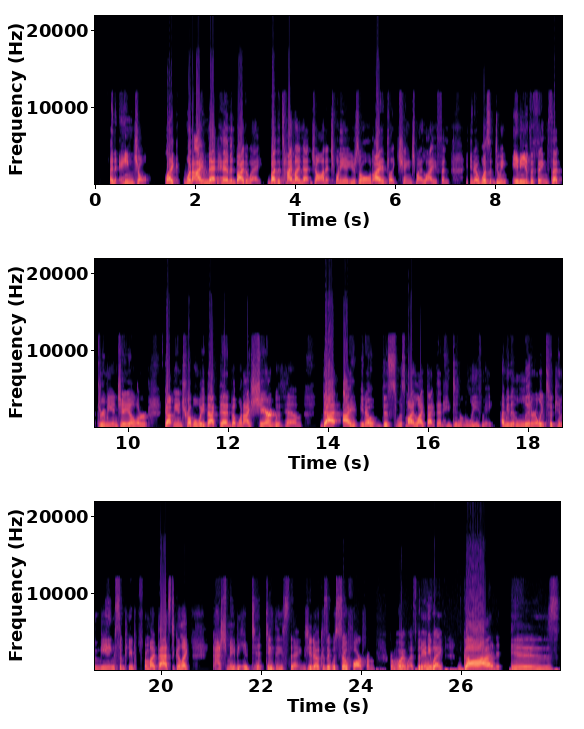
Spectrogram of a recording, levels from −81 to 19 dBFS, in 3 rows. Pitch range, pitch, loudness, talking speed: 185-225 Hz, 205 Hz, -14 LUFS, 230 wpm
